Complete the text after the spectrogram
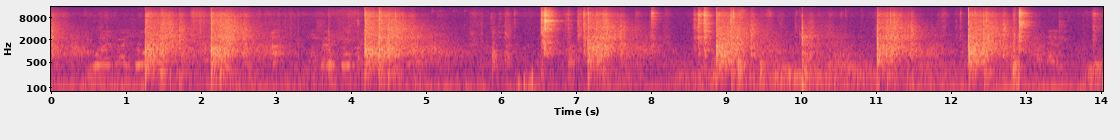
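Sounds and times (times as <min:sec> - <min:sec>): rifle shots with echo: 0:00.0 - 0:03.0, 0:04.1 - 0:05.5, 0:06.6 - 0:13.2.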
